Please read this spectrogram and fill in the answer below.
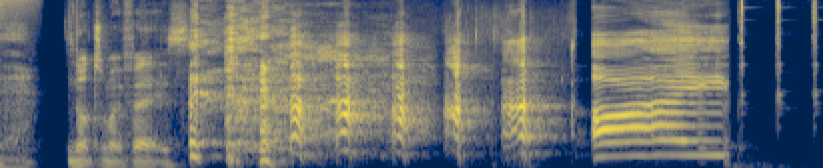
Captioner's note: laughter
